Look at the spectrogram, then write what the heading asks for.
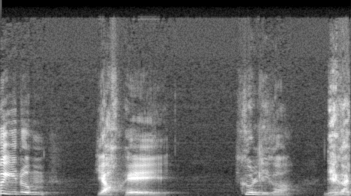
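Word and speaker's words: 야훼: 그 이름 여호와 야회 발음은 히브리 발음은 야회예요.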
